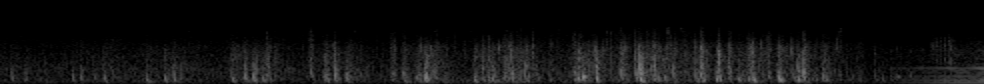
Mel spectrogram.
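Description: Horses' hooves clatter on a dirt street as riders gallop closer.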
